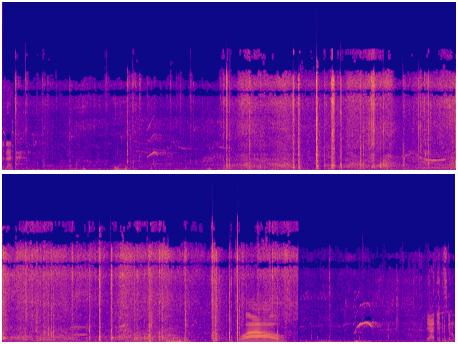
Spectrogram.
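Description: Skateboard wheels rolling through a concrete skate bowl for about ten seconds from around four seconds in, with many sharp clicks and clacks along the way. A voice calls out once in a long wavering cry near the end of the ride.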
